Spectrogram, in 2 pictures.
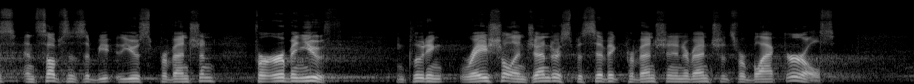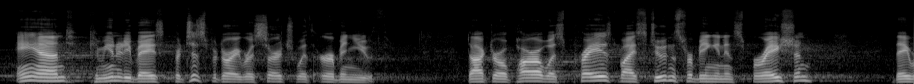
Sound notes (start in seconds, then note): none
